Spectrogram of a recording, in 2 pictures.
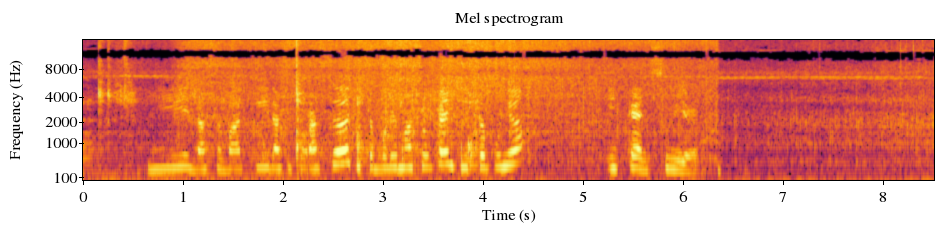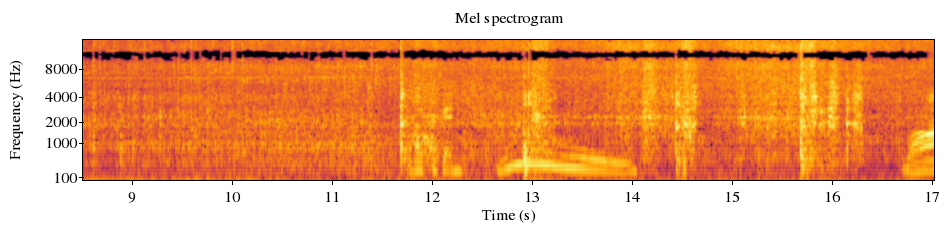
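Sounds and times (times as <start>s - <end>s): spatula scraping a wok: 0.0s - 4.8s, 10.4s - 13.3s, 13.9s - 16.7s
fish sizzling in hot sambal: 0.0s - 17.0s.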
